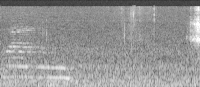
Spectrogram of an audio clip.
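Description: A single faint cat meow, under a second long, falling slightly in pitch.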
